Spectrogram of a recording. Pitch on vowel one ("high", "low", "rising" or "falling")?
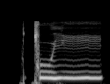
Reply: high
